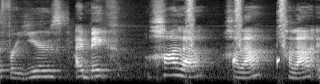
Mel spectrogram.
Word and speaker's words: Challah: Challah is how I say it. I don't know how to say it with an English accent.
